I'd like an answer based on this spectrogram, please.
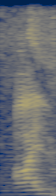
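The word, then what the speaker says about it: I'll: होता है, इसका मीन्स इसका जो प्रोनाउंसिएशन करेंगे वो आइल से करेंगे।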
